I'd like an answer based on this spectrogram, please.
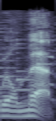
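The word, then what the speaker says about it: Ouilmette: Antoine Wilmette, that's spelled O-U-I-L-M-E-T-T-E,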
